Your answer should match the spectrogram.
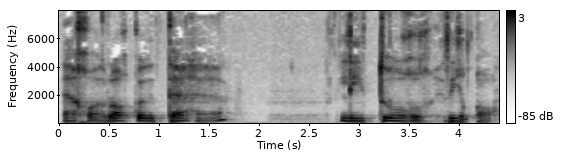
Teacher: قال اخرقتها، رق قاف پر قلقلہ اور تا پر زور سکون کے بعد، اخرقتها لتغرق، ری باریک اور غین ساکن پر جھٹکا نہ ہو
